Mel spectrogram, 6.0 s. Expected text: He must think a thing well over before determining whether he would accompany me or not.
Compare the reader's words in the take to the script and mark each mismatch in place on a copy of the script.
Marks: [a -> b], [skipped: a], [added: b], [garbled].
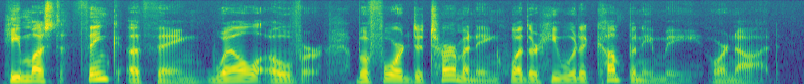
He must think a thing well over before determining whether he would accompany me or not.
